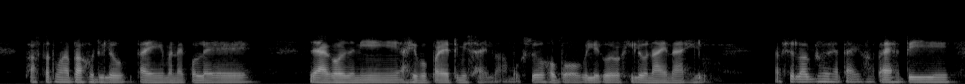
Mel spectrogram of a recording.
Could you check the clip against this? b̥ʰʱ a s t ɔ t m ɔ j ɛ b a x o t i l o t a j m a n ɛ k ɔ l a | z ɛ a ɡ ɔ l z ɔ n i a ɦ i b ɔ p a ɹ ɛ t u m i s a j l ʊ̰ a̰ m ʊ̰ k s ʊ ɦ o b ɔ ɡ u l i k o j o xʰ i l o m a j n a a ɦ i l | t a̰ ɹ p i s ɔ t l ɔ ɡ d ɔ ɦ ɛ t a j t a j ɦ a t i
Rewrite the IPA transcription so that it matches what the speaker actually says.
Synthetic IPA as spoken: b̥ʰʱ a s t ɔ t m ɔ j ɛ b a x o d i l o t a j m a n ɛ k ɔ l ɛ | z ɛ a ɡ ɔ ɹ z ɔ n i a ɦ i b ɔ p a ɹ ɛ t u m i s a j l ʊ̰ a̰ m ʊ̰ k s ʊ ɦ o b ɔ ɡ u l i k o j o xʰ i l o n a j n a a ɦ i l | t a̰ ɹ p i s ɔ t l ɔ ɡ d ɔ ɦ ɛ t a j t a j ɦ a t i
